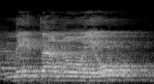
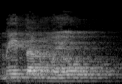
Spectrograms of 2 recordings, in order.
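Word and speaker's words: μετανοέω: Y está la palabra griega metanoeo, con acento en la O final, metanoeo, sin H intercalar ni nada, así pegado, metanoeo.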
